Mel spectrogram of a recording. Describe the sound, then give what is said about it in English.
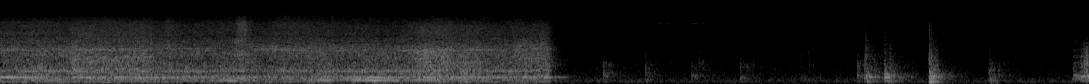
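A vacuum cleaner pushed back and forth over a rug gives a steady, loud, whooshing roar that cuts off abruptly midway, followed by quiet, scattered knocks and clicks. “She pushes a vacuum back and forth over a rug.”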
